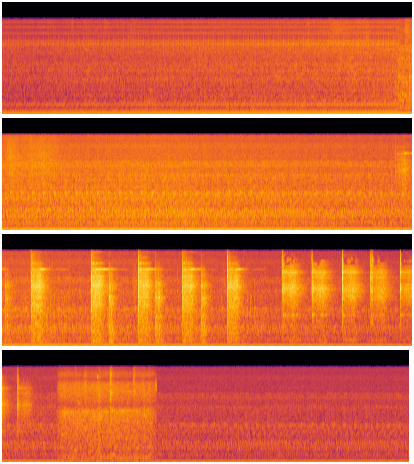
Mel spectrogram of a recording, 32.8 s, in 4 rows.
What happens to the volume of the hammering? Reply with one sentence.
The loudness of the hammering goes down.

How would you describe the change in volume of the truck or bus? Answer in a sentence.
The loudness of the truck or bus goes up, then down.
